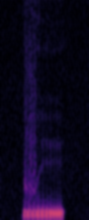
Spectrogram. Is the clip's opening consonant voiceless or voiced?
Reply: voiced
